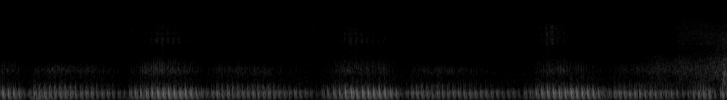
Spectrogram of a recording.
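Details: Cat purring contentedly during brushing and grooming, recorded in stereo: loud low rumbling purr, pulsing in breath cycles about every one and a half seconds.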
